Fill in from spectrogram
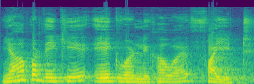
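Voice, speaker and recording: A man's voice: on the high side, normal speed, darkish tone. A man teaching English phonetics, patiently repeating key sounds and addressing viewers as friends. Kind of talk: explaining a lesson at a board.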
